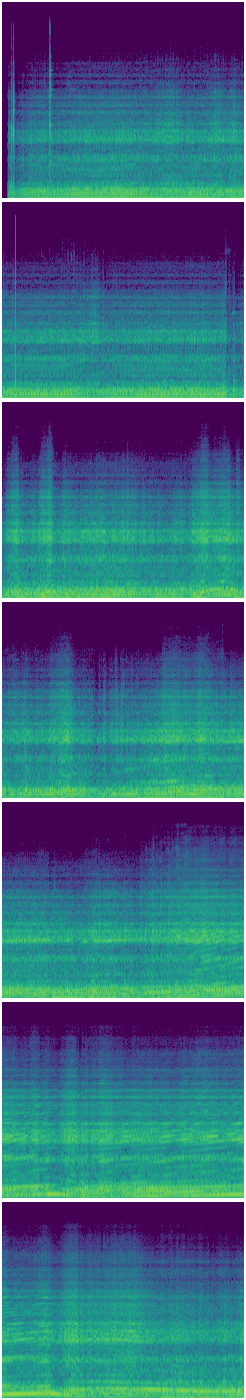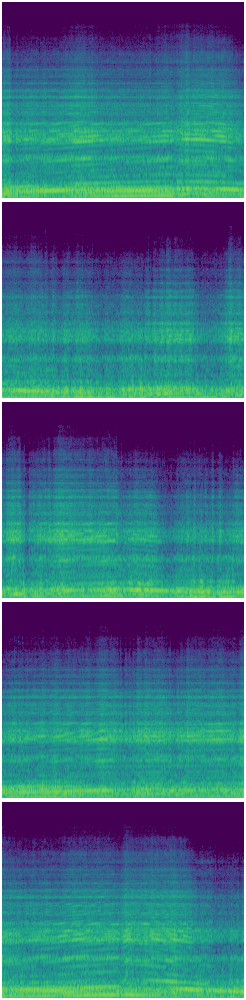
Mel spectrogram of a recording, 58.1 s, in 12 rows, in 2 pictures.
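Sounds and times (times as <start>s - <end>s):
race car engine revving: 2.2s - 58.0s.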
